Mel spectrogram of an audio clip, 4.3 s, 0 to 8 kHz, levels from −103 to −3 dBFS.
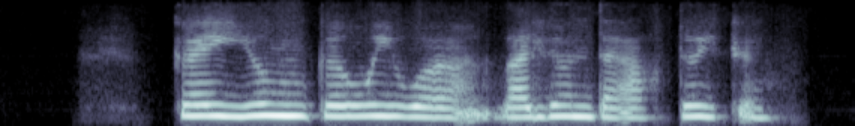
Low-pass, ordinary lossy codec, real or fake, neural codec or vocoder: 7.2 kHz; Opus, 16 kbps; fake; codec, 16 kHz, 1 kbps, FunCodec, trained on Chinese and English, 50 frames a second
